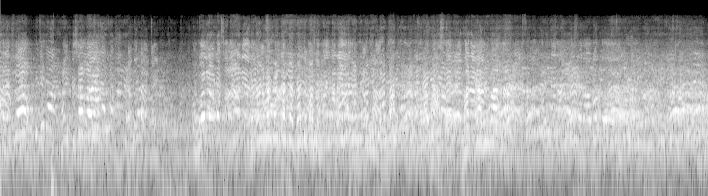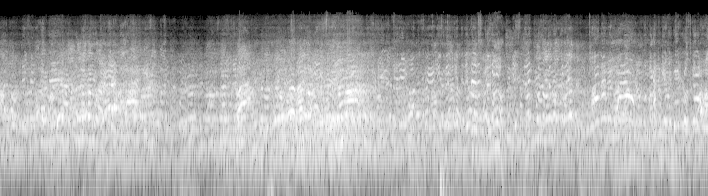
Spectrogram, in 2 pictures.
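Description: A crowd of men and women talk and shout over one another close by.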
